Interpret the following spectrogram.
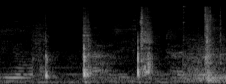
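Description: Hard plastic bowls knocking together and against a wire dish rack as they are lifted off it, three sharp knocks.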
